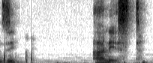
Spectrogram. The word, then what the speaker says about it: honest: Honest. Honest. Vous avez déjà me dire honest. H n'est pas prononcé, ça veut dire H non muet.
